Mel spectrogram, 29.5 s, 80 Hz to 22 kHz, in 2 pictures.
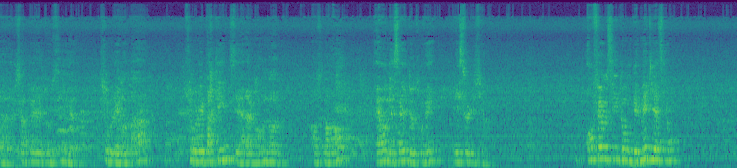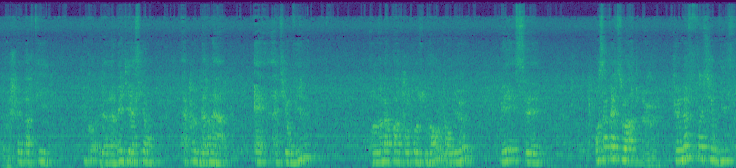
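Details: Adult man, a former nurse, with dysphonia from vocal cord lesions and respiratory problems following coronary bypass surgery, complications including pleural problems, and 4 months in intensive care.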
